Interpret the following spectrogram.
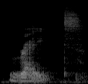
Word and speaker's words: write: let's do it again W R I T a ghost digraph WR make run on your eye silent E right all right would you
